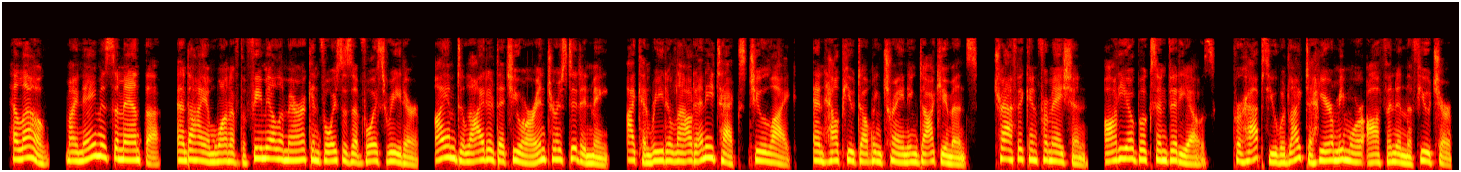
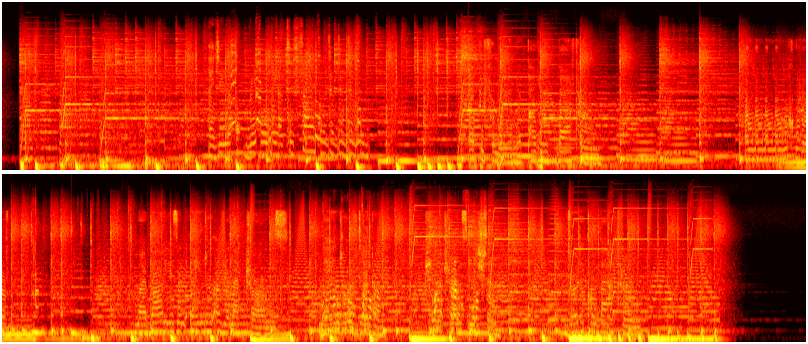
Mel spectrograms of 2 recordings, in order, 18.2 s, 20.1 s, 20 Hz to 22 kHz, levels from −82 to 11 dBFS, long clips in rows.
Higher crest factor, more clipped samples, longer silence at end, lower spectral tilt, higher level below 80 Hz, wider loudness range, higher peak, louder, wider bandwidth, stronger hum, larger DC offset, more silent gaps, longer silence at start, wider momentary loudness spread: about the same, 14 dB vs 16 dB; neither; second, 0.1 s vs 0.95 s; first, -6 dB/octave vs -3 dB/octave; second, -54 dBFS vs -22 dBFS; second, 1 LU vs 6 LU; about the same, 0 dBFS vs 0 dBFS; about the same, -14 LUFS vs -16 LUFS; second, 10.5 kHz vs 16.5 kHz; neither; neither; first, 0.60-0.79 s, 2.00-2.17 s, 5.23-5.40 s, 7.60-7.80 s, 9.95-10.13 s, 12.20-12.40 s, 13.58-13.76 s, 15.17-15.37 s vs none; about the same, 0.1 s vs 0.2 s; about the same, 6 LU vs 8 LU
